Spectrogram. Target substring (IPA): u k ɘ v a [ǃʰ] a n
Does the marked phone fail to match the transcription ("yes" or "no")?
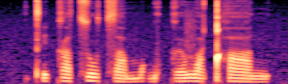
no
